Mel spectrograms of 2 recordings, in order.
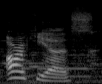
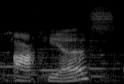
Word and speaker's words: Arceus: like the debate of Arceus Arceus is Arc as in a Arc not us as in an ass like a donkey or a bomb I'm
